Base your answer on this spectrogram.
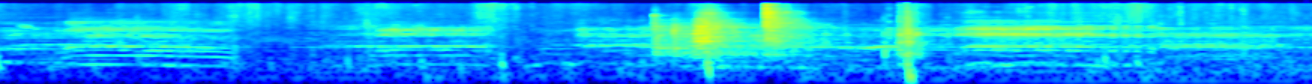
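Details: Zwartbles rams on a County Kilkenny farm in Ireland, called along a public road to a new paddock during silage season. Several quavering bleats come at intervals, with a man calling and sharp knocking and scuffling between them.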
